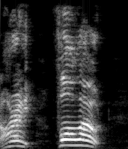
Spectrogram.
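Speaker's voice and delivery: shrill, very loud, high-pitched yelling. Voicing a dwarf leader ordering everyone out: NPC yelling an order. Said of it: "yells in Dwarvish to everyone".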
